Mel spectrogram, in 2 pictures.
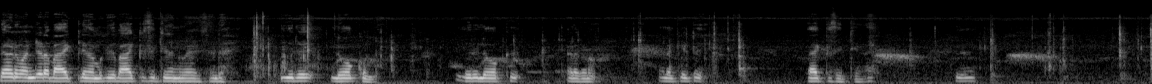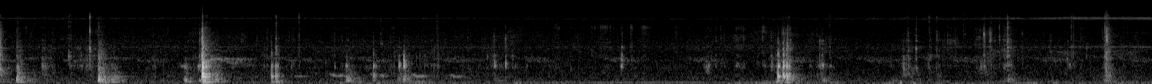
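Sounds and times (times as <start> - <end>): clicks and knocks of parts: 2.4 - 4.5, 5.1 - 7.6, 8.6 - 16.8, 18.6 - 23.0.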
